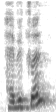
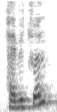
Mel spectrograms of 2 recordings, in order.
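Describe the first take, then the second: First: It is pronounced with English sounds and stress. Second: The same.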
